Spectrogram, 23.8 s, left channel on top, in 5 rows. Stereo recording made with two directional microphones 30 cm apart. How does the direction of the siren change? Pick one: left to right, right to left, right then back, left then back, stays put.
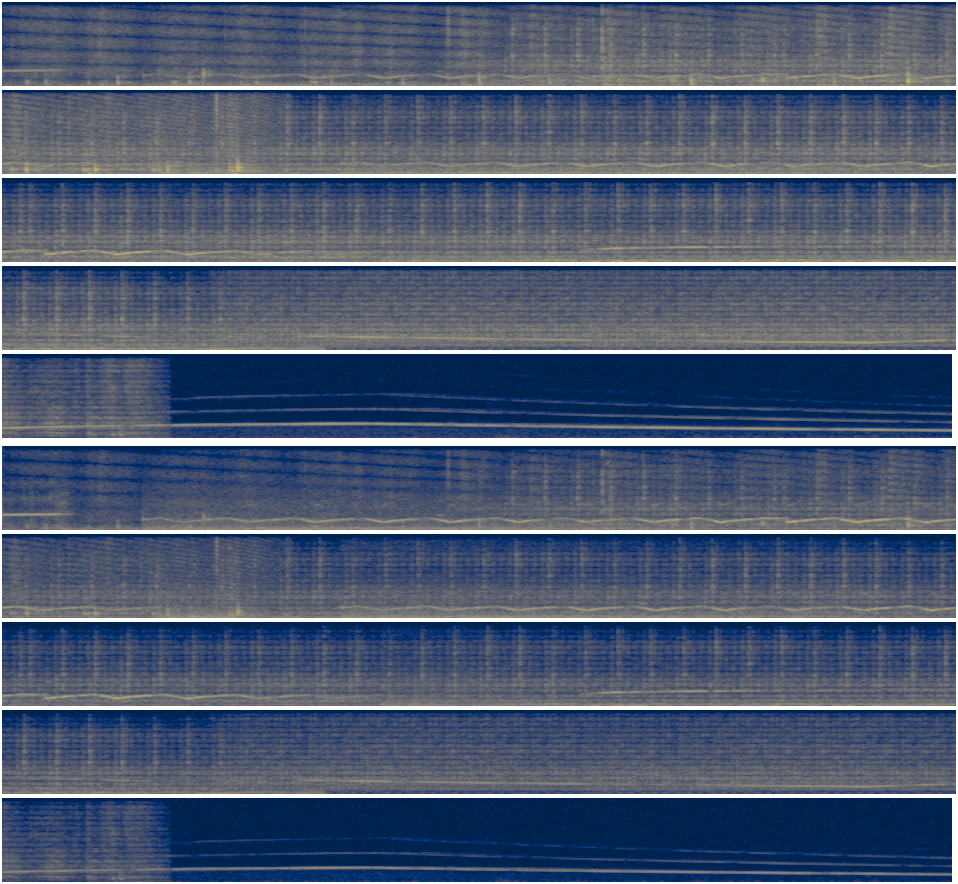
right to left.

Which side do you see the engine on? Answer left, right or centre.
left.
